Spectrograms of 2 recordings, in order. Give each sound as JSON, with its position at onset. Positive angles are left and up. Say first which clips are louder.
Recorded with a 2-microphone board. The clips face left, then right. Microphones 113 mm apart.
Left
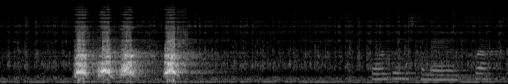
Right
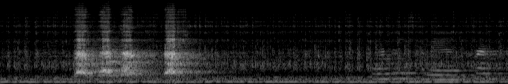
{"t": 0.7, "sound": "a dog barking", "louder": "left 11 dB", "side_deg": 65, "distance_m": 0.5}
{"t": 3.7, "sound": "a woman speaking", "louder": "left 4 dB", "side_deg": 35, "distance_m": 2.0}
